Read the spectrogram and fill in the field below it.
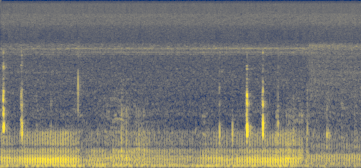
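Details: Large Maine Coon kittens purr hard as mother Luna feeds them, a deep steady rumbling purr swelling in two strong phases, with small wet clicks and suckling sounds on top.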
